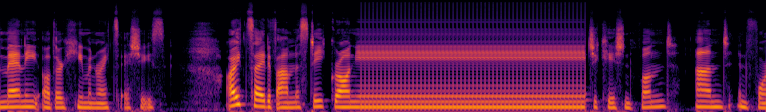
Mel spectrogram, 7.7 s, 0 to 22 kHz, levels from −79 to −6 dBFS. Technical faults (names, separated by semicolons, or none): system hang loop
